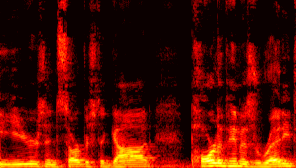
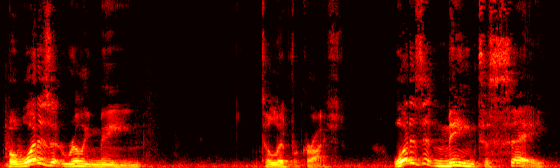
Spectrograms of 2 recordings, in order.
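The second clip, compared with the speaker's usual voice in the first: ordinary talk, nothing marked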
